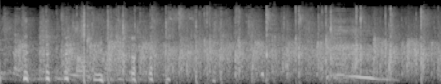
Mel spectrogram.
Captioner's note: applause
